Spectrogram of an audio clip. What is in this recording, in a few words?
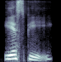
"ESP", Indian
